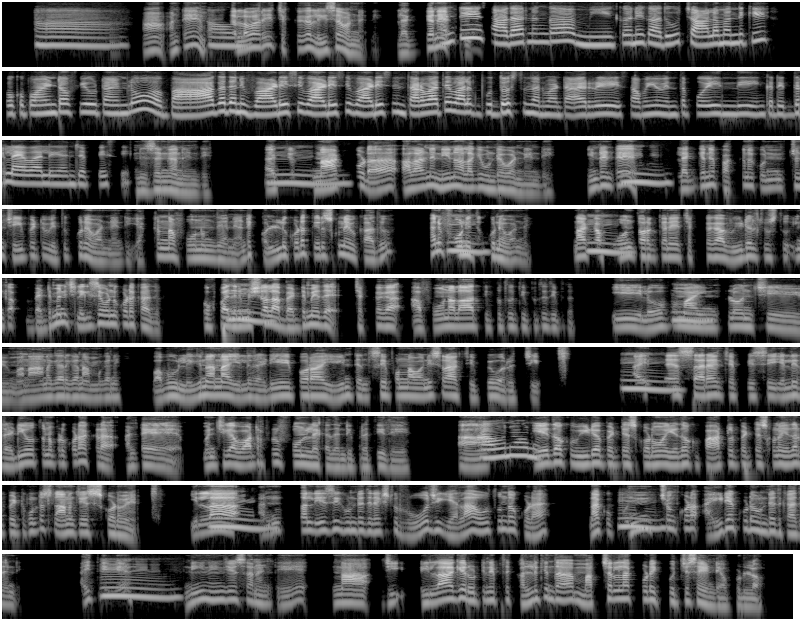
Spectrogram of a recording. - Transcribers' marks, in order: in English: "పాయింట్ ఆఫ్ వ్యూ టైమ్‌లో"; in English: "బెడ్"; in English: "బెడ్"; in English: "రెడీ"; lip smack; in English: "రెడీ"; in English: "వాటర్‌ప్రూఫ్"; other background noise; in English: "నెక్స్ట్"; in English: "ఐడియా"
- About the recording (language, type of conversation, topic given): Telugu, podcast, స్మార్ట్‌ఫోన్‌లో మరియు సోషల్ మీడియాలో గడిపే సమయాన్ని నియంత్రించడానికి మీకు సరళమైన మార్గం ఏది?
- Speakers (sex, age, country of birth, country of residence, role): female, 20-24, India, India, host; male, 30-34, India, India, guest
